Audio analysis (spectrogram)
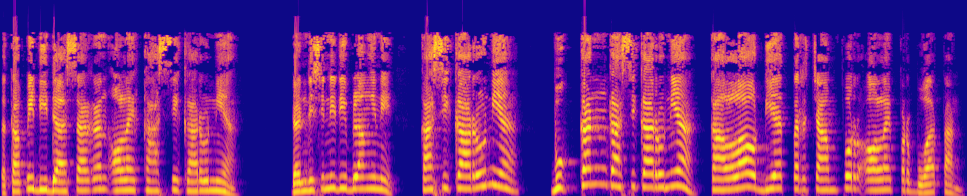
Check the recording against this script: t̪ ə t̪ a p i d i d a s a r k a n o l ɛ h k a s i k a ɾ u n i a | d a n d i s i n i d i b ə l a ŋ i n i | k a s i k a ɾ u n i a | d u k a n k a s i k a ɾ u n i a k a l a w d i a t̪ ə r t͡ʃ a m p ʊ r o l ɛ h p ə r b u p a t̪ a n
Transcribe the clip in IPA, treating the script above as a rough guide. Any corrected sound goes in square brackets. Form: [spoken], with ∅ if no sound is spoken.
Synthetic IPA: t̪ ə t̪ a p i d i d a s a r k a n o l ɛ h k a s i k a ɾ u n i a | d a n d i s i n i d i b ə l a ŋ i n i | k a s i k a ɾ u n i a | [b] u k a n k a s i k a ɾ u n i a k a l a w d i a t̪ ə r t͡ʃ a m p ʊ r o l ɛ h p ə r b u [∅] a t̪ a n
